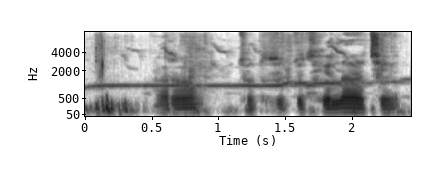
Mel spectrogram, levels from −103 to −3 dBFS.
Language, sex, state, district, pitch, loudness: Bengali, male, West Bengal, Malda, 105 Hz, -21 LUFS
